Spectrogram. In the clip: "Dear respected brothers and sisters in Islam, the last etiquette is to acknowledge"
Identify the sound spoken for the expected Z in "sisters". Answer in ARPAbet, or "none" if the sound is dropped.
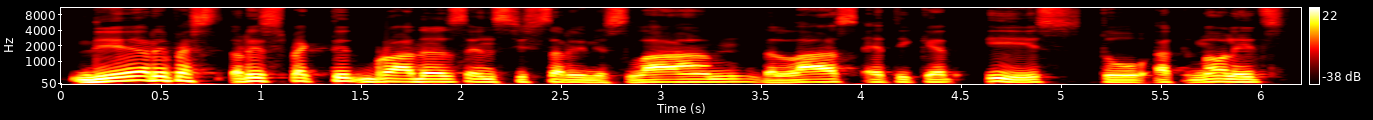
none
